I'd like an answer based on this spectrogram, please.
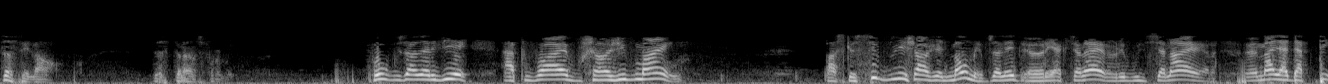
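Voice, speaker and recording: Taking long, frequent pauses at a moderate pace, a man speaks at a high pitch with lively intonation. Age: 60s. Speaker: spiritual lecturer. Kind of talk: lecture.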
